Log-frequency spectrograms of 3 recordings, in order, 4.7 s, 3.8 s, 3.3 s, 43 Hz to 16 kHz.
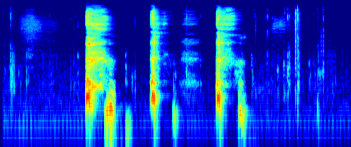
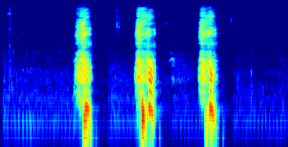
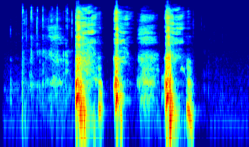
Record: three_cough_length: 4.7 s
three_cough_amplitude: 27958
three_cough_signal_mean_std_ratio: 0.28
exhalation_length: 3.8 s
exhalation_amplitude: 29982
exhalation_signal_mean_std_ratio: 0.29
cough_length: 3.3 s
cough_amplitude: 32768
cough_signal_mean_std_ratio: 0.28
survey_phase: beta (2021-08-13 to 2022-03-07)
age: 45-64
gender: Female
wearing_mask: 'No'
symptom_none: true
smoker_status: Never smoked
respiratory_condition_asthma: false
respiratory_condition_other: false
recruitment_source: REACT
submission_delay: 1 day
covid_test_result: Negative
covid_test_method: RT-qPCR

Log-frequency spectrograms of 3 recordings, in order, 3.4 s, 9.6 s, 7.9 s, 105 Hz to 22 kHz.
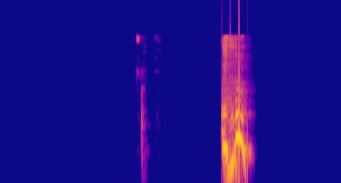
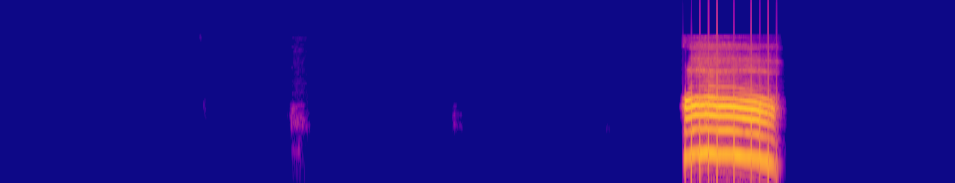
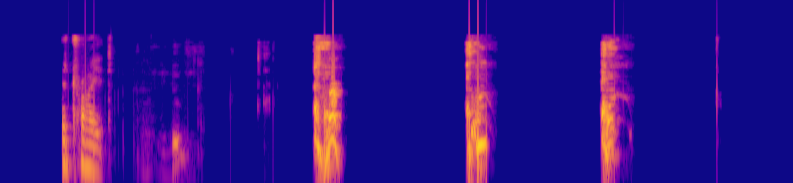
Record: cough_length: 3.4 s
cough_amplitude: 26308
cough_signal_mean_std_ratio: 0.21
exhalation_length: 9.6 s
exhalation_amplitude: 28502
exhalation_signal_mean_std_ratio: 0.24
three_cough_length: 7.9 s
three_cough_amplitude: 27975
three_cough_signal_mean_std_ratio: 0.24
survey_phase: beta (2021-08-13 to 2022-03-07)
age: 65+
gender: Female
wearing_mask: 'No'
symptom_none: true
smoker_status: Never smoked
respiratory_condition_asthma: false
respiratory_condition_other: false
recruitment_source: REACT
submission_delay: 1 day
covid_test_result: Negative
covid_test_method: RT-qPCR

